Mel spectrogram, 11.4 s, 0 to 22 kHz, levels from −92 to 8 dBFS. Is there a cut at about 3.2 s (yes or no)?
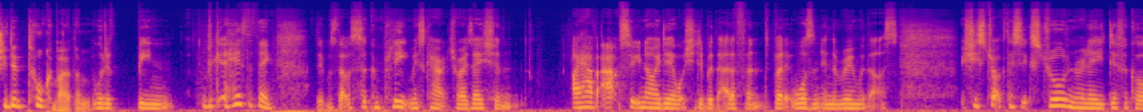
yes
